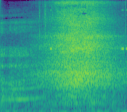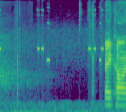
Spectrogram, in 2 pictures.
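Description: A handheld electronic meter beeps with short high tones.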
